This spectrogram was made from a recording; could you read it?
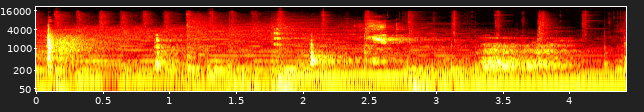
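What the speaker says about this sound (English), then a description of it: "we're just going to chop over some fresh coriander leaf as well" Fresh coriander leaf chopped on a board with a knife for a beef tagine, a few sharp scattered knife taps close by, with soft kitchen clatter between them.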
